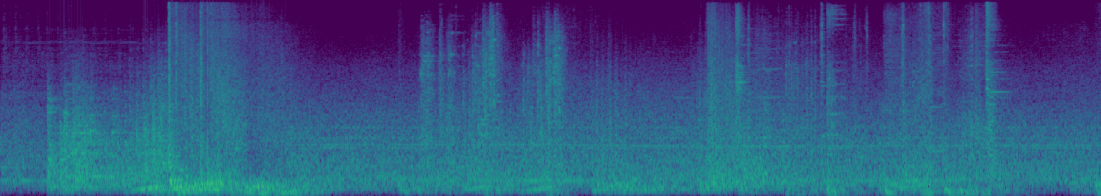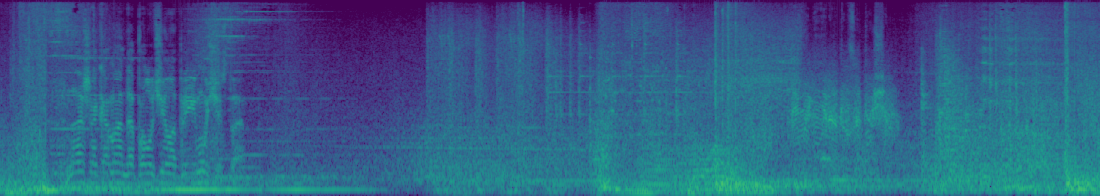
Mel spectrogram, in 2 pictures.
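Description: Waves rush and splash against a ship's hull.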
